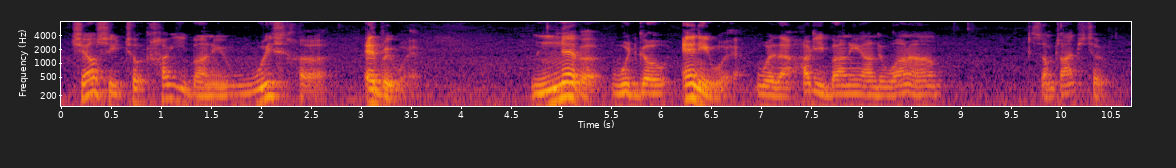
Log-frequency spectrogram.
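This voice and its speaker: The pace is fairly slow, with long, frequent pauses. Audible room echo surrounds the voice. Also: man. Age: 60s. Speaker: grandfather telling family stories. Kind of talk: storytelling to a grandchild. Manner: halting.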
